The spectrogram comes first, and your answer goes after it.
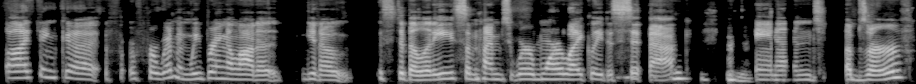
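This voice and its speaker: Female podcast guest, smooth clear voice, close dry sound, thoughtful conversational delivery. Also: medium pitch, a little slow, fairly bright tone, dry recording, low-quality recording. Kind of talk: casual conversational talk.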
